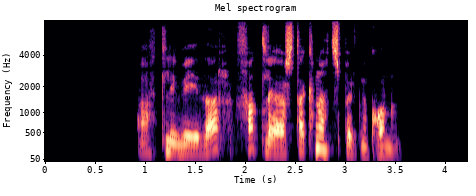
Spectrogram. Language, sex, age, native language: Icelandic, male, 40-49, Icelandic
